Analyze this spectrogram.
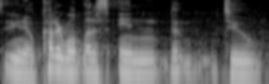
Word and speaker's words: Qatar: Yeah, it's technically supposed to be pronounced Qatar. Q-A-T-A-R. Like cooter.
